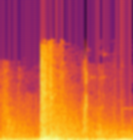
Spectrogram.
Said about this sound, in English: Shoot the wall, shoot the wall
